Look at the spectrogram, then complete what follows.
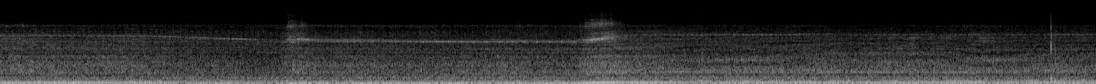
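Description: Kirovets K-700A tractor's diesel engine running while it pulls a trailer, a steady low drone with a high whine over it that drops in pitch a few seconds in. About six seconds in the engine briefly gets louder.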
